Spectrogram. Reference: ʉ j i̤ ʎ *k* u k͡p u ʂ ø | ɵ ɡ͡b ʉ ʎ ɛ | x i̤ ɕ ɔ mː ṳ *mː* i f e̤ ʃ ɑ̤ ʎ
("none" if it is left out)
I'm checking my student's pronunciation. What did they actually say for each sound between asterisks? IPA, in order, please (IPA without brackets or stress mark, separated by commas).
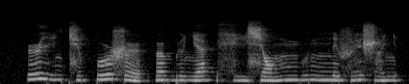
t͡ɕ, nː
